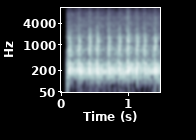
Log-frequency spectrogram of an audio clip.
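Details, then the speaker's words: 49cc two-stroke pocket bike after replacing a clogged fuel valve: even popping idle at about seven beats a second with no misses or stumbles; idling cleanly. "So, this is my 49cc little pocket bike. I got it running right now."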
